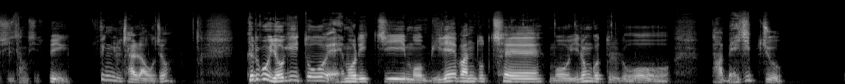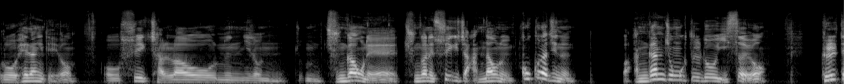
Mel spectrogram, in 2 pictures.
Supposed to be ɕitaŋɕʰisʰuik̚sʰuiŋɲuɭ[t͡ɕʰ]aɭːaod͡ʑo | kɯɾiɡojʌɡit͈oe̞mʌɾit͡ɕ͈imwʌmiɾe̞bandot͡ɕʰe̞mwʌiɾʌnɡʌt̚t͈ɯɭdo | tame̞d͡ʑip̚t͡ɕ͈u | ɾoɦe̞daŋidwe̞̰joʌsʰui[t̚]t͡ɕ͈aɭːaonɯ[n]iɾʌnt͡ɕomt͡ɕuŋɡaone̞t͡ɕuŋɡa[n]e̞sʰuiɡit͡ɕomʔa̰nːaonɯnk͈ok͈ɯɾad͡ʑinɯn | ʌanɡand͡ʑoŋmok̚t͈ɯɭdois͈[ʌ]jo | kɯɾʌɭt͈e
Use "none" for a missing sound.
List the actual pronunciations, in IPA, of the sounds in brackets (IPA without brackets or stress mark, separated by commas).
t͡ɕ, k̚, n, n, ʌ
